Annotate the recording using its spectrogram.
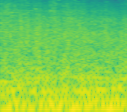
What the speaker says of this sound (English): you can tell that was some small ass explosion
